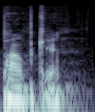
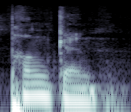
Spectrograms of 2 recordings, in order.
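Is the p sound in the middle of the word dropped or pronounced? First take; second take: pronounced; dropped. First: The middle p sound is pronounced. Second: The middle p sound is dropped. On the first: The speaker calls it wrong. "not pumpkin" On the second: The speaker calls it right. "pumpkin without a P, it's pumpkin"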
